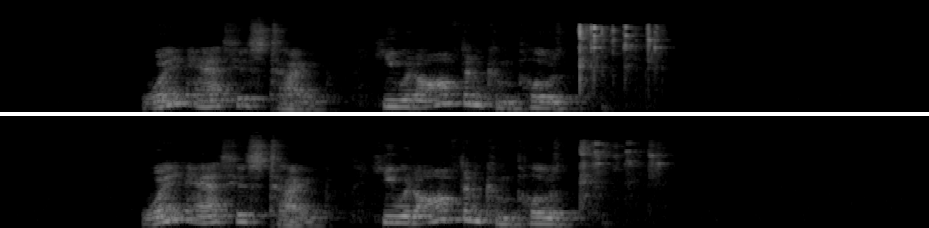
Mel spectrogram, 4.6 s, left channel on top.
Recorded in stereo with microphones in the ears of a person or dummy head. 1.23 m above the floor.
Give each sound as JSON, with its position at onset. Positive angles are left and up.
{"t": 0.7, "sound": "a man speaking", "side_deg": -60, "distance_m": 1.5}
{"t": 2.9, "sound": "keys jangling", "side_deg": 60, "distance_m": 0.6}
